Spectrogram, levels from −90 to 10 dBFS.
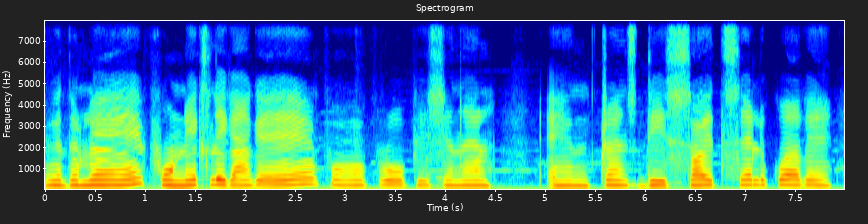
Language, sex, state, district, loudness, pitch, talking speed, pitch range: Chakma, female, Tripura, West Tripura, -15 LUFS, 230 Hz, 90 wpm, 225-240 Hz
